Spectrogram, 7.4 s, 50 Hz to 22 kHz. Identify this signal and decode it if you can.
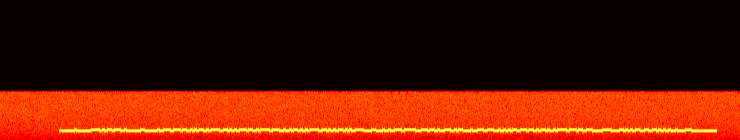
RTTY (45.45 baud, 170 Hz shift), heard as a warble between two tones, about 1650 Hz centre. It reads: VA SER ENDERROCAT ABANS DE MORIR.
